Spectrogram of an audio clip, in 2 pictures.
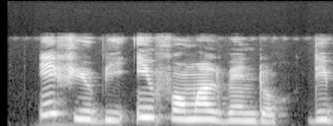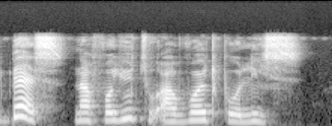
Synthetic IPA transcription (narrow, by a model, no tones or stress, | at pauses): ifjubiĩnfɔmalvɛ̃ndo | dibɛstnafɔjutʰuʔavɔɪdpolis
